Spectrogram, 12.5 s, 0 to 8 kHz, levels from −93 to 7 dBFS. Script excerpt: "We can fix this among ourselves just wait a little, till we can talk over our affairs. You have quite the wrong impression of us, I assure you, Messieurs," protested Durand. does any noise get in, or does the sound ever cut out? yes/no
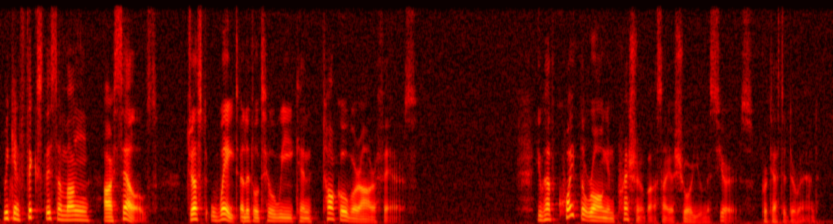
no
